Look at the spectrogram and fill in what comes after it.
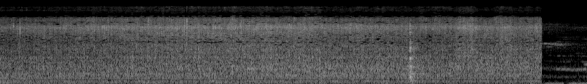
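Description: Shredded cabbage sizzling as it fries in a stainless steel pan, stirred with a wooden spatula, with one sharp click about four seconds in. The sizzling cuts off suddenly near the end.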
